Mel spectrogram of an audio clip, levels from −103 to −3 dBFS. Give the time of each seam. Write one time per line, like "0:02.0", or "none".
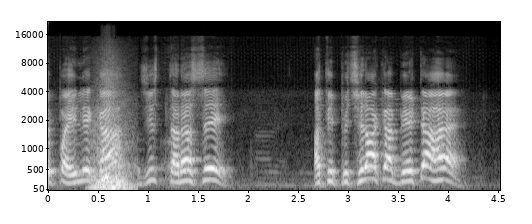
0:01.0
